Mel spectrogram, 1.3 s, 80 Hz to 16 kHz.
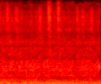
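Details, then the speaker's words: Subaru 360 van two-stroke, carburetor rebuilt with new float: low steady burbling idle with even regular pulse, no misses or surging, settled at 1000 rpm as it should be. "we got idling pretty good new float carburetor has been rebuilt you can see our idle is down to 1000 rpm which is where it should be"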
